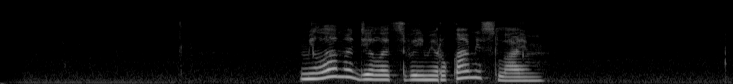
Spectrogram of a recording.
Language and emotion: Russian, neutral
